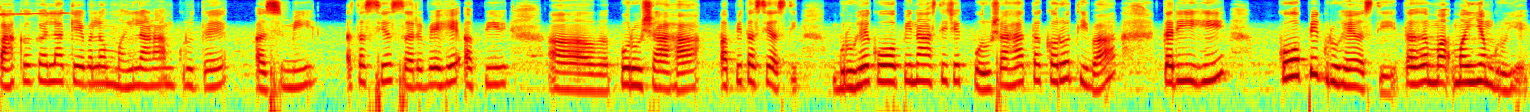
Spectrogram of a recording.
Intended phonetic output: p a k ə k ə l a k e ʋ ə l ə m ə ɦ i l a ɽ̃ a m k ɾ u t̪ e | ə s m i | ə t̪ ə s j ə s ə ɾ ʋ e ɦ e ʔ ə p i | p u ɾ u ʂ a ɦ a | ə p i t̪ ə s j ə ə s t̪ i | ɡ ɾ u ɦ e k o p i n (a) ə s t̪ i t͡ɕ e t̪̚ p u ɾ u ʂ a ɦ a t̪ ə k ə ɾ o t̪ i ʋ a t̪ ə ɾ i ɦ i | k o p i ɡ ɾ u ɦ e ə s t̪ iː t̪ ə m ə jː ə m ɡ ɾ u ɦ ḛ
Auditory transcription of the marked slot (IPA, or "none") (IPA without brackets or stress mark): a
